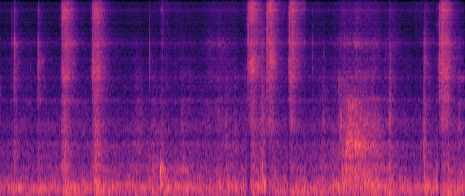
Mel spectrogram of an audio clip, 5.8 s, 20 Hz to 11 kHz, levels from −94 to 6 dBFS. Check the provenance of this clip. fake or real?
fake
